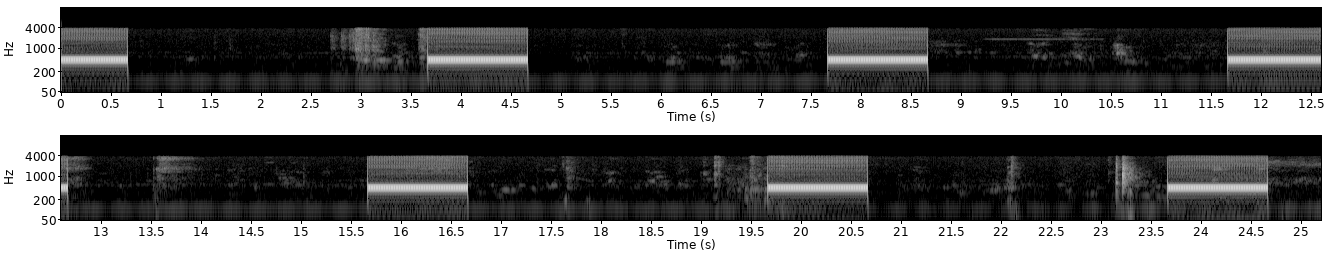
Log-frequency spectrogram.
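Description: A phone line rings out on a call to Jet Distribution Services, seven evenly spaced rings roughly every four seconds, each a bright buzzing tone, over a steady low hum with faint rustles between rings.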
